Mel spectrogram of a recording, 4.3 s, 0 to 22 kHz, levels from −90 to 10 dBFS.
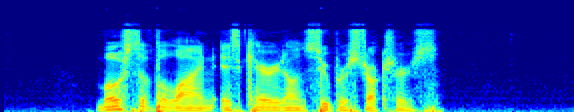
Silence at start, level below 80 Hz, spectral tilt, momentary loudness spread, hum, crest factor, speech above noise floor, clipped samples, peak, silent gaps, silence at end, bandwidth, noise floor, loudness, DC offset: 0.7 s; -28 dBFS; -6 dB/octave; 11 LU; none; 18 dB; 45 dB; under 0.1%; -2 dBFS; none; 1 s; 9.2 kHz; -64 dBFS; -20 LUFS; under 0.1%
